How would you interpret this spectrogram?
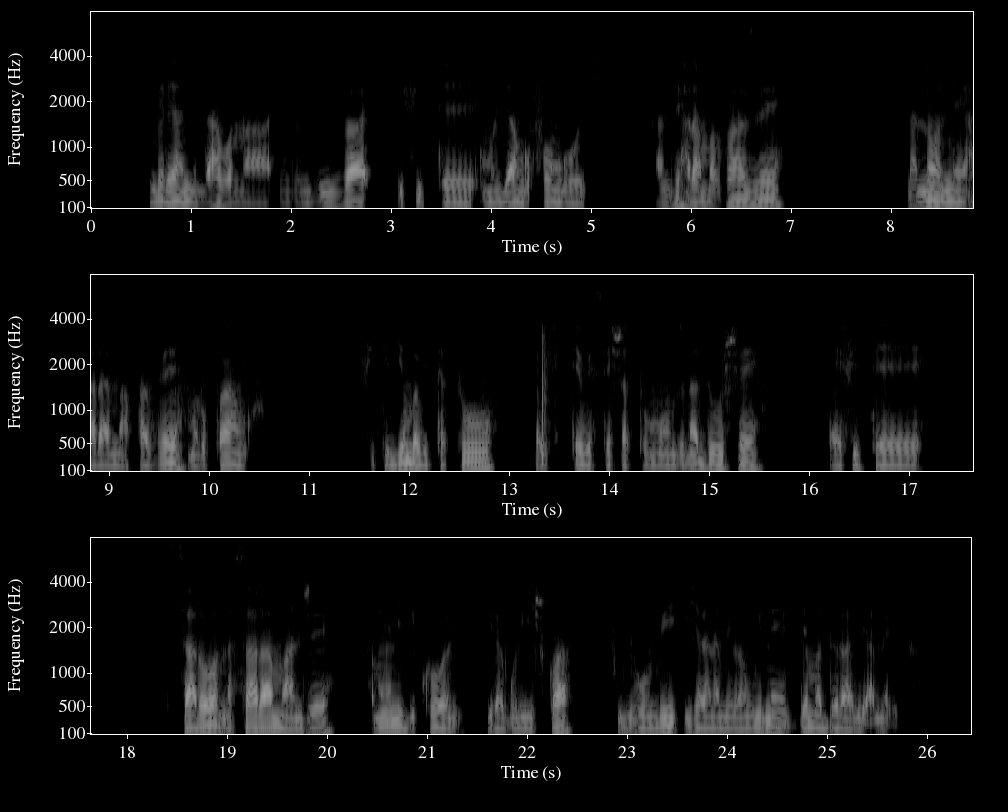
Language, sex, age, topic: Kinyarwanda, male, 18-24, finance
